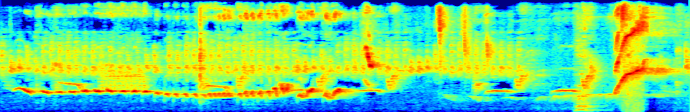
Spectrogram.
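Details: White-rumped shama song used as a lure to make birds sing: a long rapid trill of repeated notes at steady pitch, a few whistled phrases, then a harsh loud burst near the end.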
